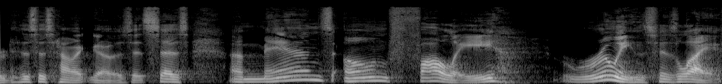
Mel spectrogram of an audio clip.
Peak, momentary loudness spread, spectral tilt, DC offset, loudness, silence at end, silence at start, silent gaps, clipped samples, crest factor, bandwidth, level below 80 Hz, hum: -2 dBFS; 10 LU; -4.5 dB/octave; under 0.1%; -24 LUFS; 0 s; 0 s; none; under 0.1%; 22 dB; 15.5 kHz; -58 dBFS; none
